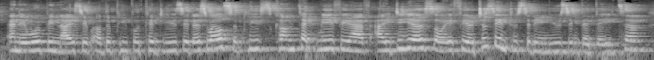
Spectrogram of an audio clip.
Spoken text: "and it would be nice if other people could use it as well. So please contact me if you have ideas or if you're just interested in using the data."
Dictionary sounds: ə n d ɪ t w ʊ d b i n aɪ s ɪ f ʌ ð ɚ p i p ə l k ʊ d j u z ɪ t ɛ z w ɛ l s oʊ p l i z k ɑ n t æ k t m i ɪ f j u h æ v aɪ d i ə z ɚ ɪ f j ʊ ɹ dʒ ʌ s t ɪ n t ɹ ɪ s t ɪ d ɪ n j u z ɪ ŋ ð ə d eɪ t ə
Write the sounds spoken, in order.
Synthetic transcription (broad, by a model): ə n ɪ t w ʊ d b i n aɪ s ɪ f ʌ ð ɚ p i p l k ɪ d j u z ɪ t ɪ z w ɛ l s oʊ p l i z k ɑ n t æ k t m i ɪ f j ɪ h v aɪ d i ə z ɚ ɪ f j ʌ ɹ dʒ ʌ s t ɪ n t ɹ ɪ s t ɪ d ɪ n j u z ɪ ŋ ð ə d eɪ t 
